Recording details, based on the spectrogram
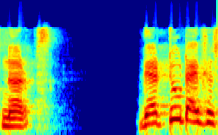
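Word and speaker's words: snRNP: ribonucleoprotein particles that are abbreviated as SN R and PS or pronounced nerves there are two types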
